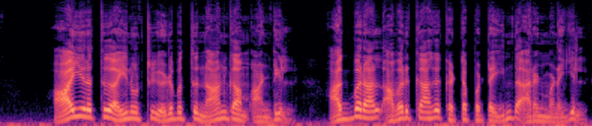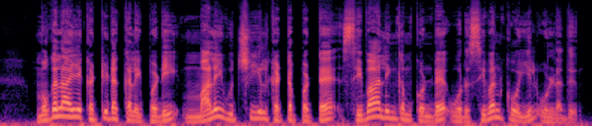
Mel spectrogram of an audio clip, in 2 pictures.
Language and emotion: Tamil, neutral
